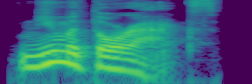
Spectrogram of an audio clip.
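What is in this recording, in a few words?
"pneumothorax", medical English, British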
